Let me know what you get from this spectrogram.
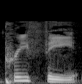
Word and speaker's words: prix fixe: They call it a pre-fee menu. It's spelled P-R-I-X-F-I-X-E. – Yes, you pronounced it right.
